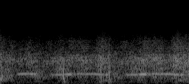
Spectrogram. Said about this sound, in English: A little boy comes into the office pulling a toy train.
